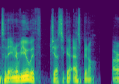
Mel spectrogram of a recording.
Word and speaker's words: Espinal: is it Jessica espinal it's Jessica espinal yes better than most people do espinal so the accent is on the E Yeah espanol okay now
